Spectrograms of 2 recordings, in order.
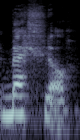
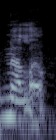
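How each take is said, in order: First: The double L is a hissing Welsh LL sound. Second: The double L is a plain English L sound. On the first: The speaker calls it wrong. "I would say like meshlo" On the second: The speaker calls it right. "instead of like mellow"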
